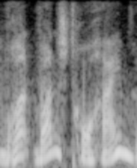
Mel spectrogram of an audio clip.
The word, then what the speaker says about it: von Stroheim: Alors, Erich von Stroheim choisit d'être d'une fidélité absolument irréprochable. – Pourquoi tu choisis toujours des noms que je suis pas capable de prononcer? Von Stroheim? – Oui, Von Stroheim.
